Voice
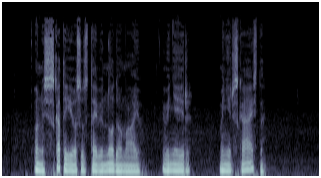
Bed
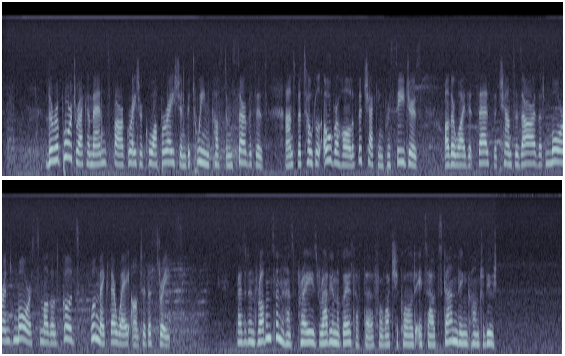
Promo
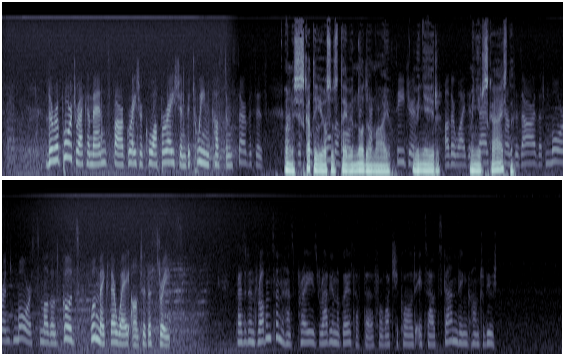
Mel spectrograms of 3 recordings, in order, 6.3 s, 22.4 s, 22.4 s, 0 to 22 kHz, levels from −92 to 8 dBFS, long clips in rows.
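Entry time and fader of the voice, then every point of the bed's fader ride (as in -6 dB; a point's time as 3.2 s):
5.00 s, +2.5 dB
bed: 4.47 s -3 dB
4.73 s -18 dB
11.48 s -18 dB
12.58 s -4 dB
14.43 s -4 dB
17.22 s -22.5 dB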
